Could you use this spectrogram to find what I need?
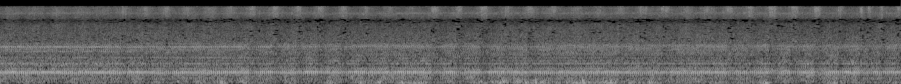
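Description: A pressure washer sprays water with a steady hiss and a droning motor.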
